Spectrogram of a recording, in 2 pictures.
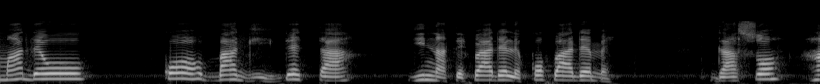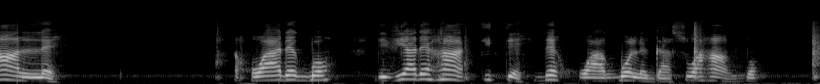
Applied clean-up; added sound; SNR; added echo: none; none; none; none.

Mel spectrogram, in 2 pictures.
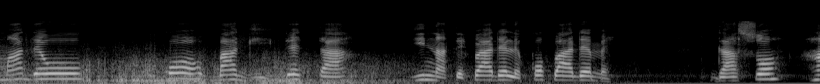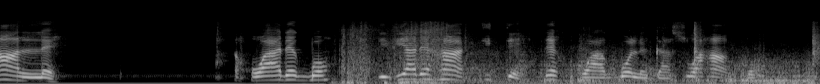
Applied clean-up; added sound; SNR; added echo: none; Thunder; 9 dB; none.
